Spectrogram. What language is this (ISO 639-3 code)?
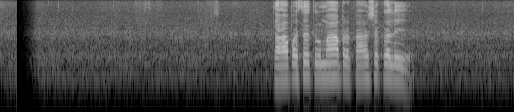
sin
